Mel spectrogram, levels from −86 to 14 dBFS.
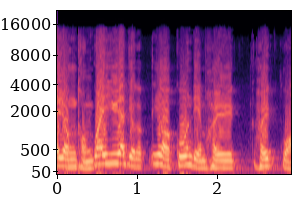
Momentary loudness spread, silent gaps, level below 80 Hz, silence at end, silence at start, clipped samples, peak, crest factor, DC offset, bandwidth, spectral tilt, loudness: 5 LU; none; -36 dBFS; 0 s; 0 s; 3%; 0 dBFS; 6 dB; under 0.1%; 15.5 kHz; -6 dB/octave; -7 LUFS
